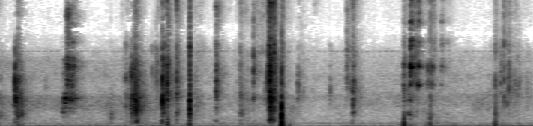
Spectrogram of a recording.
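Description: Irregular sharp clicks and taps of small parts and hand tools being handled, the loudest about halfway through.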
